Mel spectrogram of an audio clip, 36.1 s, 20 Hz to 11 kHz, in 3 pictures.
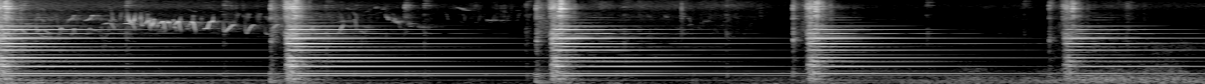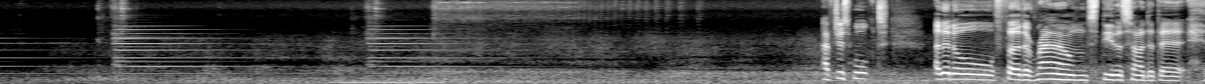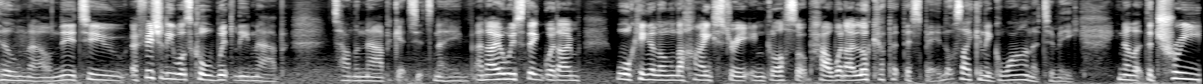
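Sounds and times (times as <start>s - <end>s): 
parish church clock bell striking seven o'clock in Old Glossop: 0.0s - 15.0s, 15.6s - 17.1s
speech: 20.4s - 36.1s.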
